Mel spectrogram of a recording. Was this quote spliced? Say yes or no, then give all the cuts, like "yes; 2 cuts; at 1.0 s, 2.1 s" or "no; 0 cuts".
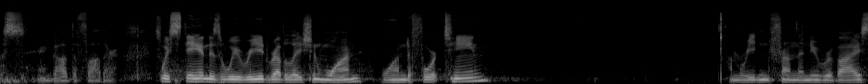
yes; 2 cuts; at 1.6 s, 3.7 s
